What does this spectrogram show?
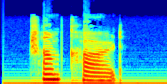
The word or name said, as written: trump card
